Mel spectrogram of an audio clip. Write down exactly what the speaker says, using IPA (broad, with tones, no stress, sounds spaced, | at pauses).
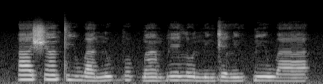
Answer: a˦ ʃ ã˦ t i˧ w a˨ n u˨˦ b o˦˨ ɡ͡b ã˧ b e˦ l o˦˨ n ĩ˨˦ ɡ e˦˨ l ĩ˧ k͡p ĩ˦ w a˦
